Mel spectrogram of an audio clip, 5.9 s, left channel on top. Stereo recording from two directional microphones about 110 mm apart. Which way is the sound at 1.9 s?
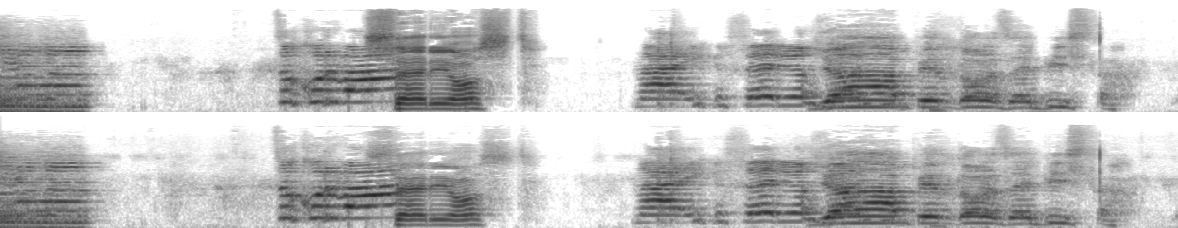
35° left (ahead or behind).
